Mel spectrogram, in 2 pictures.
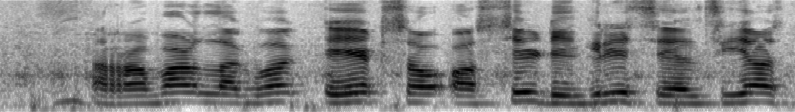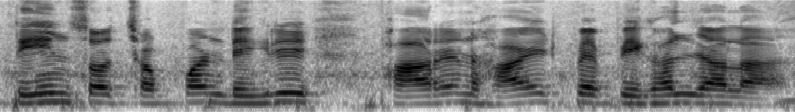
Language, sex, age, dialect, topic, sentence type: Bhojpuri, male, 25-30, Western, agriculture, statement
